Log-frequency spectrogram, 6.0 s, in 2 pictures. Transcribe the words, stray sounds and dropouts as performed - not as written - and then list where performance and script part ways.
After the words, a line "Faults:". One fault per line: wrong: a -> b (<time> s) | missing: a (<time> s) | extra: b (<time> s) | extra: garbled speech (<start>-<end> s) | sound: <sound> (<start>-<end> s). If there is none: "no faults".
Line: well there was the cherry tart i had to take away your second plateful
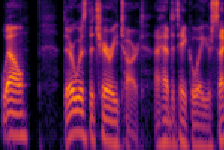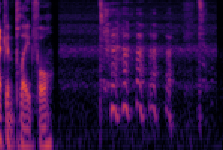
well there was the cherry tart i had to take away your second plateful
Faults:
sound: laugh (4.3-5.8 s)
